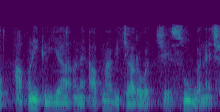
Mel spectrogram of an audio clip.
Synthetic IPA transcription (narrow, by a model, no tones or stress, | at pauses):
apɳ̃ikɾijaʔəneʔapnaʋit͡ʃaɾoʋətːʃḛʃũbənḛt͡ʃʰ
